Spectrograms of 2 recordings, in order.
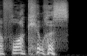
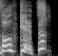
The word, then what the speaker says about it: Focus: First, I keep butchering the name on accident and calling it the Floculus. It's like, Floculus? – It's like, no, that. Focus. – Focus. That's amazing.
